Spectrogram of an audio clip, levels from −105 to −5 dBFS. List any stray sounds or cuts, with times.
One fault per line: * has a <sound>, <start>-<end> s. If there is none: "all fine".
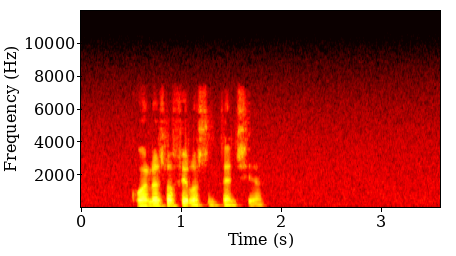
all fine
